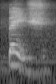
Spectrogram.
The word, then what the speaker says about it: beige: Now, A, beige.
